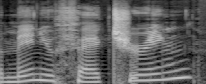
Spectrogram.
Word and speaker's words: manufacturing: Olha só, eu coloquei a palavra manufacturing e coloquei pontos para que vocês vejam a separação silábica da palavra. Olha só, manufacturing. Quantas sílabas a gente tem aqui, ó? Manufacturing. 5 syllables.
